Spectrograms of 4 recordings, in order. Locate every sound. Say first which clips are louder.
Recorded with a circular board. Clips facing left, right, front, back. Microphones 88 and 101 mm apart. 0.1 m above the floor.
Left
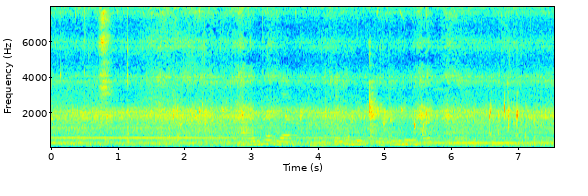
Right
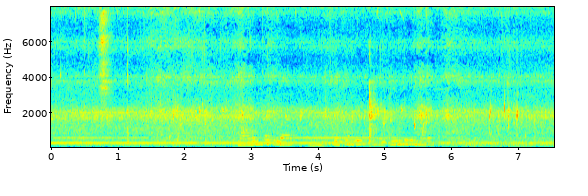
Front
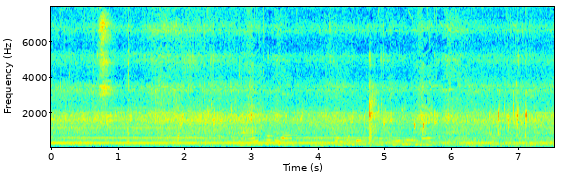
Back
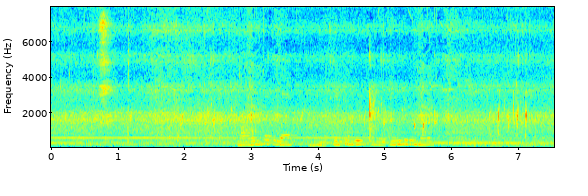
0.7 s a sneeze: right 1 dB, front 1 dB; 140° left, 5 m
2.8 s a woman speaking: right 3 dB, back 1 dB; 155° right, 2.5 m
4.8 s tapping: right 2 dB, even; 85° right, 2.5 m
